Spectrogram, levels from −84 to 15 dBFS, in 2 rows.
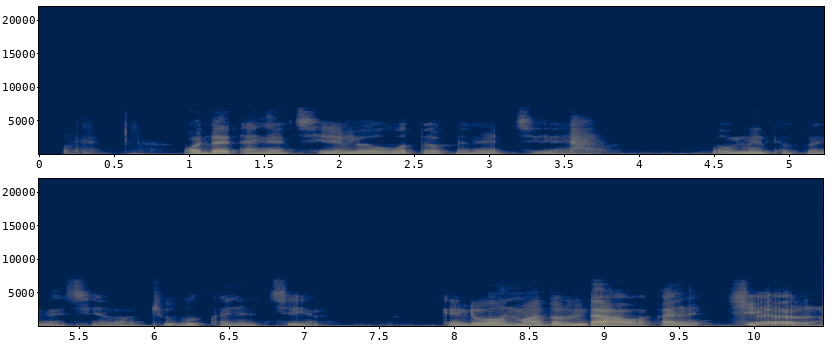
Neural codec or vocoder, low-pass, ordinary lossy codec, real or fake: codec, 16 kHz, 1 kbps, FreqCodec, larger model; 7.2 kHz; none; fake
